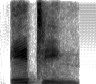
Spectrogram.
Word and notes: eighteen: Indian

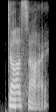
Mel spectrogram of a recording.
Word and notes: tarsi: Indian

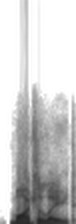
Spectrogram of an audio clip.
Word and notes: modulate: American English

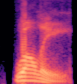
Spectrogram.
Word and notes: wally: American English

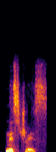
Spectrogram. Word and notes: mistress: Indian

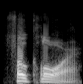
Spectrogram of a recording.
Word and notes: folklore: American English

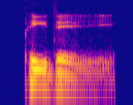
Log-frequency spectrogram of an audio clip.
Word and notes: PD: British English

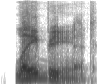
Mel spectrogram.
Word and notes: labiate: American English

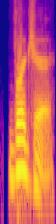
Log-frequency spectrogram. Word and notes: verger: American English

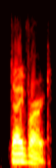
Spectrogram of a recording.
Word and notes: divert: American English

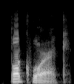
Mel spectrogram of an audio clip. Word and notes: bookwork: American English

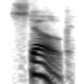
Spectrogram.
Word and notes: stoke: American English

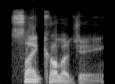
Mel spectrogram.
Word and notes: psychology: British English

